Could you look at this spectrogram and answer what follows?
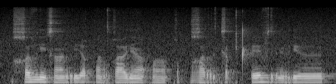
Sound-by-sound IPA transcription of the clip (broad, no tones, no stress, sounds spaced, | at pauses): χ ɘ v ɾʲ ẽ x ã r iː q ã r q ɘː ɾʲ ãː q ũː q | ʁ a r kʲ ɐ q t͡ʃʼ e v r ẽ r ɾʲ ɘː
